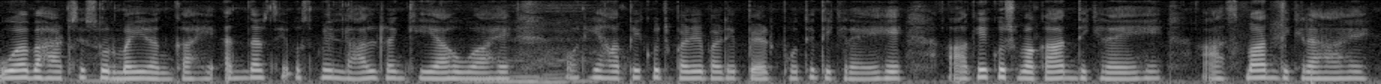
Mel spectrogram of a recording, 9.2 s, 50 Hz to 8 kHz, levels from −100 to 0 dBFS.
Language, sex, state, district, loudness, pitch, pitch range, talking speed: Hindi, female, Bihar, Gopalganj, -37 LUFS, 190 Hz, 185-205 Hz, 220 wpm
